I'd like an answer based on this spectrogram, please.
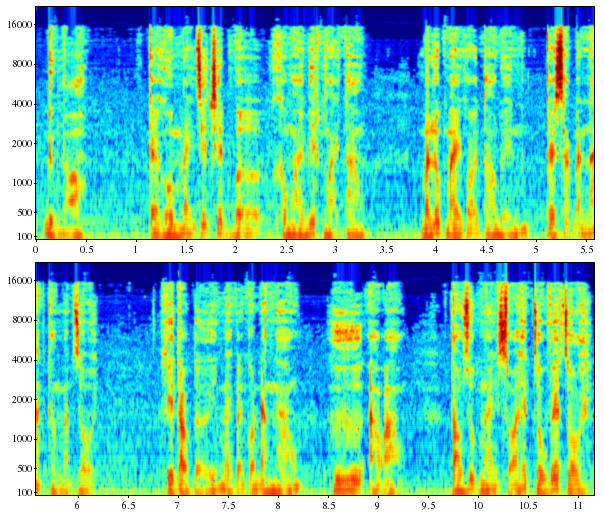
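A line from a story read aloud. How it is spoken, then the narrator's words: Soft. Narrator (Vietnamese): Hân nói khẽ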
